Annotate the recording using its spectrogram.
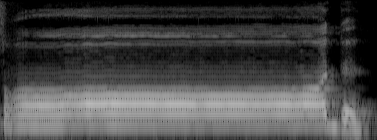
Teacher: صاد کو سین بالکل نہیں پڑھنا بلکہ موٹا پڑھیں گے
